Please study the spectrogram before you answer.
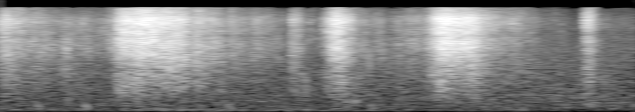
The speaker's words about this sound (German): Ja, und die Bäume, ich laufe hier gerade berghoch, also ab und zu muss ich mal ein bisschen Luft holen. Einen Moment. Ich lenke das Mikro mal auf meine Schritte, dass ihr mal hört, wie ich hier durchlatsche.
